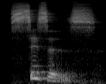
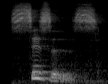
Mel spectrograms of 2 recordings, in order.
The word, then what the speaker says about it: scissors: word more correctly now let's look at words with a silent c first we have muscle muscle scen scen scissors scissors Ascend Ascend as with the words before all of these words have a c in the spelling but you do not pronounce it next we have a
